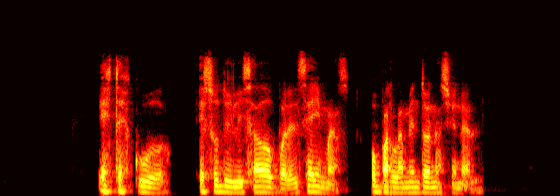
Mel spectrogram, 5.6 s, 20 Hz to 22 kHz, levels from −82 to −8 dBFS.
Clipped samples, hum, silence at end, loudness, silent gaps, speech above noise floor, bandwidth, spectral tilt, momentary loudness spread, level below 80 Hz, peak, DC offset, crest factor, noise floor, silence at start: under 0.1%; none; 0.75 s; -25 LUFS; none; 60 dB; 7.8 kHz; -5 dB/octave; 10 LU; -62 dBFS; -4 dBFS; under 0.1%; 22 dB; -85 dBFS; 1 s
